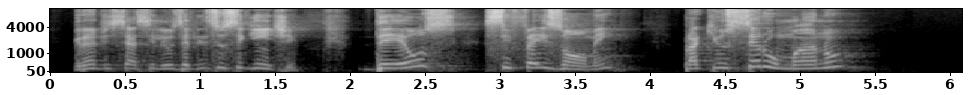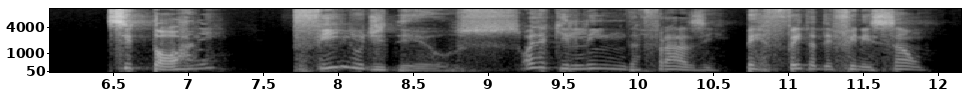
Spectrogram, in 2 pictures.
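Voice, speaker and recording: Raised and projected, a man's high-pitched voice with a bright, sharp tone moves at a fairly slow pace through very wide pitch swings. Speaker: evangelist preacher. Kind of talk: sermon. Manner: informal, conversational.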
